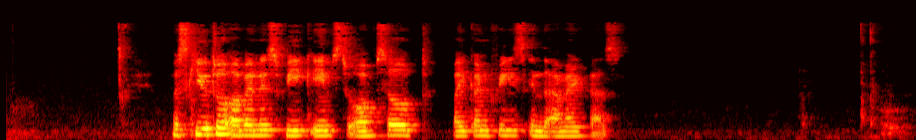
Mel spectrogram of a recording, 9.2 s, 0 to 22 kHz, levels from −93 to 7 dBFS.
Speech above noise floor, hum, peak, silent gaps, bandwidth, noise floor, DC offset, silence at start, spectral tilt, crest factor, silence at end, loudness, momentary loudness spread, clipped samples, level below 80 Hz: 52 dB; none; -6 dBFS; none; 11.5 kHz; -75 dBFS; under 0.1%; 1.2 s; -6.5 dB/octave; 20 dB; 3.05 s; -24 LUFS; 14 LU; under 0.1%; -62 dBFS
